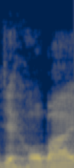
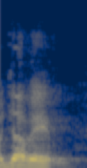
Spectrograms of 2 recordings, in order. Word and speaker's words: Jehová: Moisés pues convocó a todo Israel y les dijo, vosotros habéis visto todo lo que Jehová, y pronuncio Jehová y no Yahvé, porque de acuerdo a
